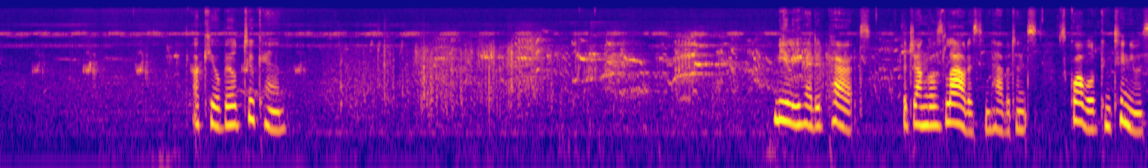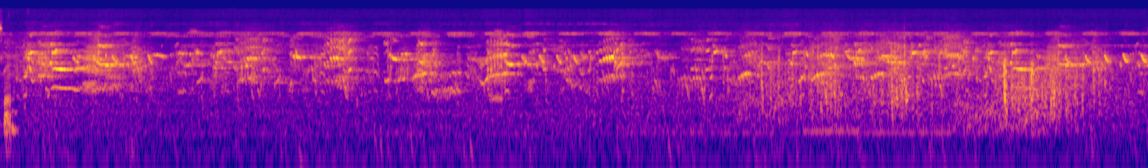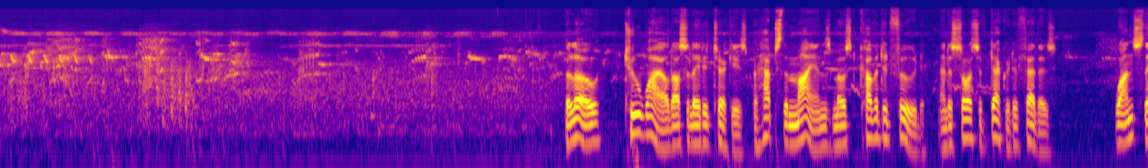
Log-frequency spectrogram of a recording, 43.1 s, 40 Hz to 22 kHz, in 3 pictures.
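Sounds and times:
parrots squabbling: 5.3s - 11.3s, 14.5s - 34.3s.

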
